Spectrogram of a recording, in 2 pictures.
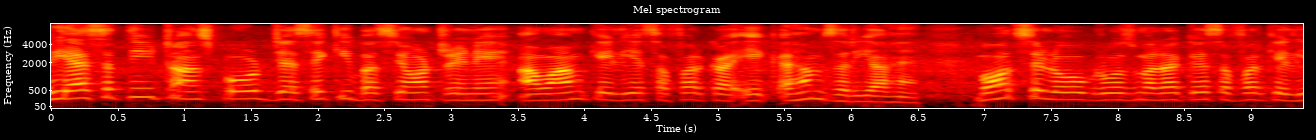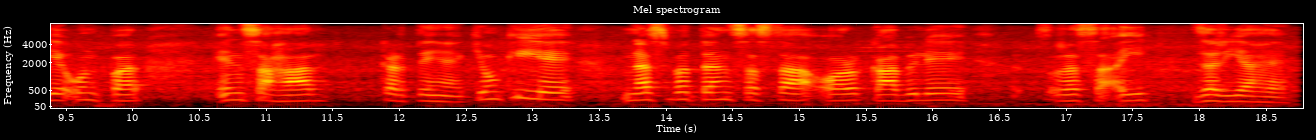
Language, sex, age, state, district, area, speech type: Urdu, female, 60+, Delhi, North East Delhi, urban, spontaneous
